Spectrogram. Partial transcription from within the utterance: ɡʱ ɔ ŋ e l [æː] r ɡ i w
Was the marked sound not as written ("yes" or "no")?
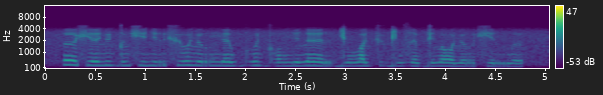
yes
